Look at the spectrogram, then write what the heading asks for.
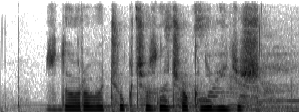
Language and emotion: Russian, neutral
